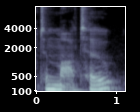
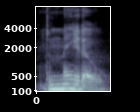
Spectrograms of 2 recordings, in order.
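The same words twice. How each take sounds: First: The middle t is a full stop. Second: The middle t is a quick flap. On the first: "and an alveolar stop, T" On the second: "an alveolar flap"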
